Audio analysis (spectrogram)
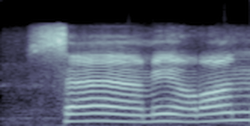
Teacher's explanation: بہی سامرن، سا سین کے اوپر کھڑی زبر ہے، ایک سیکنڈ کی مد کریں گے، را موٹا بھی کریں گے، اور نون تنوین کے بعد حروف اخفا میں سے تا ہے، لہذا اخفا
